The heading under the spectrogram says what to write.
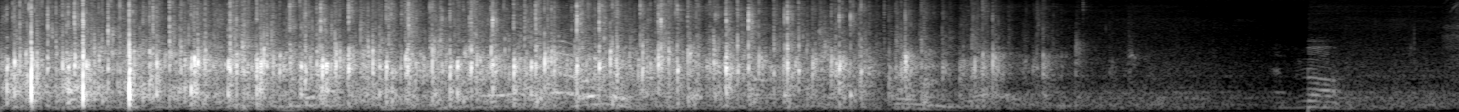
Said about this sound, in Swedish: Ja, ge Jesus en ordentlig applåd om du ska applådera.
